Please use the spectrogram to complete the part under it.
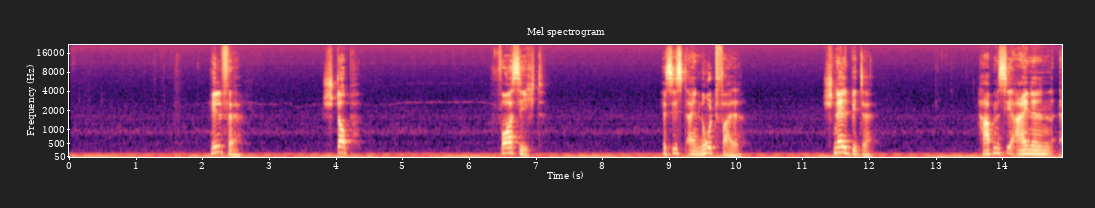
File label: German lesson emergency; German phrasebook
